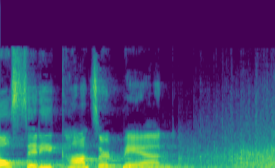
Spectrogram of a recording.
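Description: A young woman speaks with animation into a microphone in a large echoing hall.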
